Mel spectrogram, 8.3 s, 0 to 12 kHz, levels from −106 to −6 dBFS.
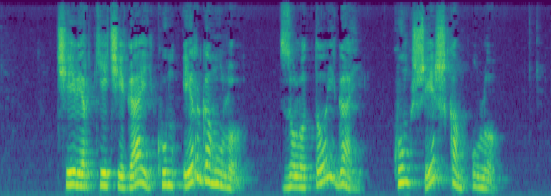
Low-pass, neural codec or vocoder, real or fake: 10.8 kHz; none; real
